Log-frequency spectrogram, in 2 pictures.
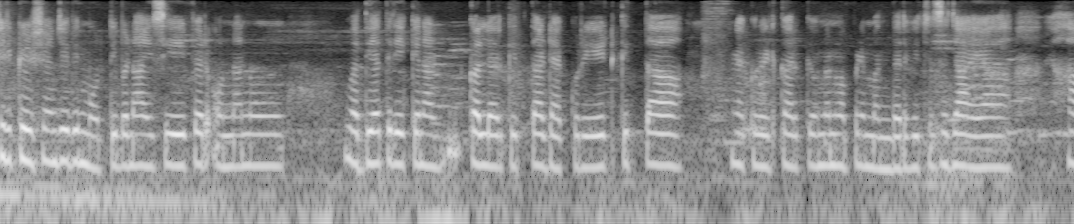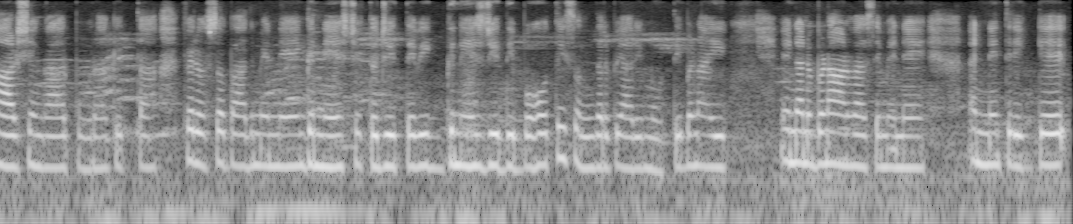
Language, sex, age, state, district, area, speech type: Punjabi, female, 18-30, Punjab, Mansa, urban, spontaneous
